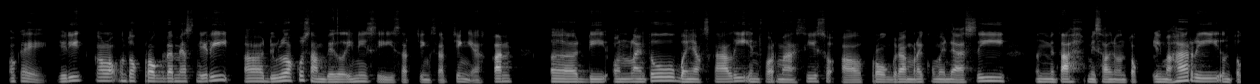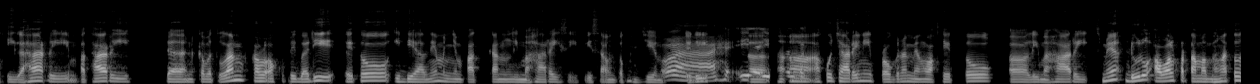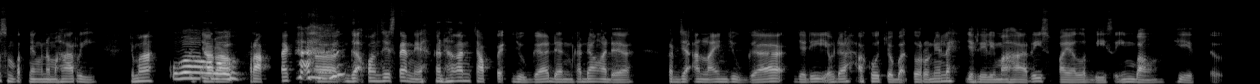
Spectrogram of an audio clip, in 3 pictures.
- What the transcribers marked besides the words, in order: in English: "searching-searching"; chuckle; laughing while speaking: "kadang kan"
- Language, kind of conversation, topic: Indonesian, podcast, Bagaimana pengalamanmu membentuk kebiasaan olahraga rutin?
- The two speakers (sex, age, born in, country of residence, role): female, 35-39, Indonesia, Indonesia, host; male, 25-29, Indonesia, Indonesia, guest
